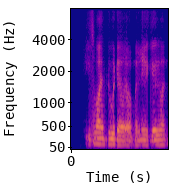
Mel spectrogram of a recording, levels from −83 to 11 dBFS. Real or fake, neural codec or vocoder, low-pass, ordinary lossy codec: fake; codec, 16 kHz, 1 kbps, FreqCodec, smaller model; none; none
